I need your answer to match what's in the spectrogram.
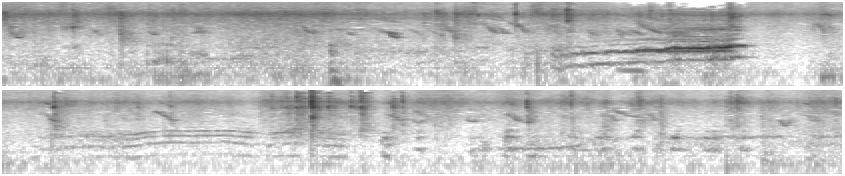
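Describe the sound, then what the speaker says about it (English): Cornish hens clucking and squawking nearby, a louder drawn-out cackle followed by softer scattered clucks over a steady background hum. "I got the Cornish hens out here now"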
